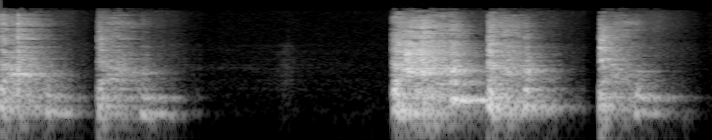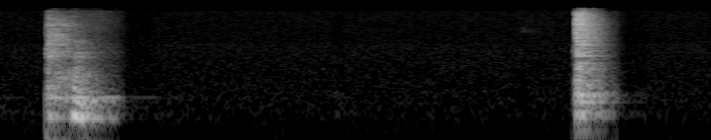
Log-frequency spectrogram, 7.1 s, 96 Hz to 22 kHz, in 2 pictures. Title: #67 morning phlegmy cough with some spitting in the bathroom ... Ew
